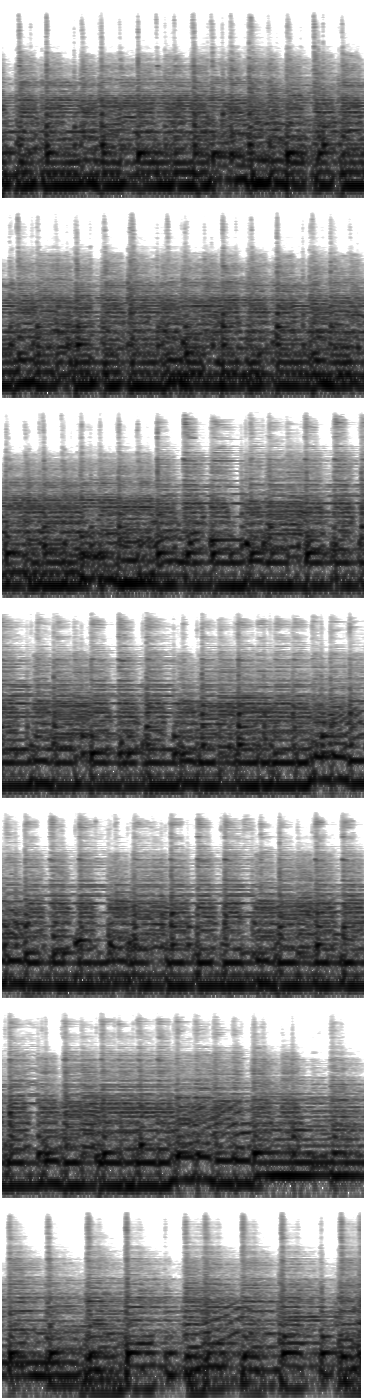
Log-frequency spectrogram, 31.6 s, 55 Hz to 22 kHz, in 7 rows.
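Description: Live band playing an instrumental passage: strummed acoustic guitar with electric guitars and congas, over a sustained bass line that changes note about 26 seconds in.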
